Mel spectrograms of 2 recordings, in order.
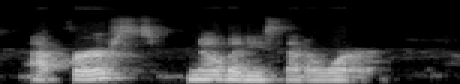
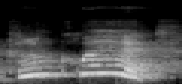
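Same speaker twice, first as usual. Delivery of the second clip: urgent, high-pitched call; hollering. A narrator's reading. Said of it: "I hollered".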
